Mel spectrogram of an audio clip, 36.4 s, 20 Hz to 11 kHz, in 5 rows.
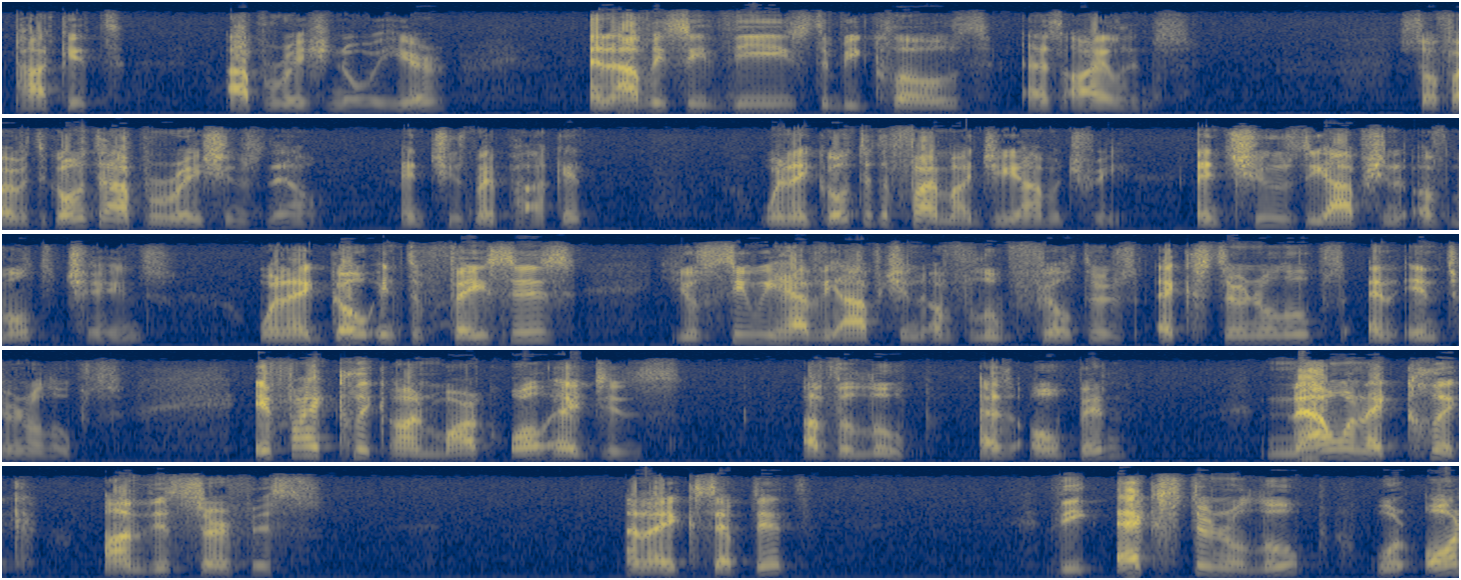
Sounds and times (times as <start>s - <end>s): Speech: 0.0s - 2.2s, 3.0s - 5.9s, 7.0s - 10.2s, 11.1s - 22.4s, 23.1s - 25.2s, 25.9s - 27.5s, 28.2s - 30.8s, 32.3s - 33.1s, 34.4s - 36.4s.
